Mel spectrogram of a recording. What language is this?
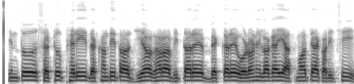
Odia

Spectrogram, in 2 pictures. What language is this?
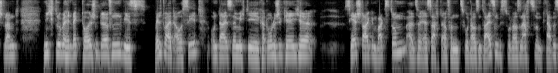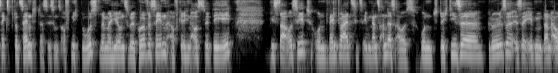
German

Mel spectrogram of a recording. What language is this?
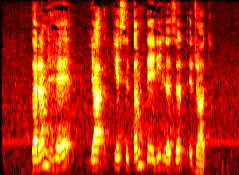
Urdu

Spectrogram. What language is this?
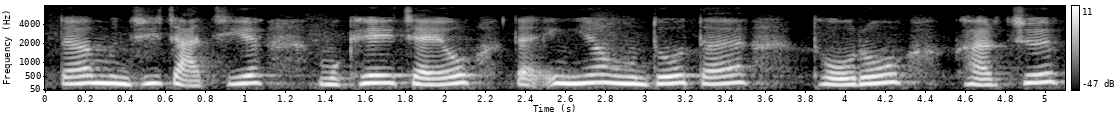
Sindhi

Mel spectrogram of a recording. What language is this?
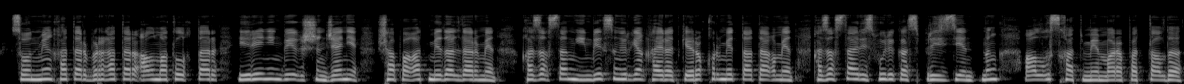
Kazakh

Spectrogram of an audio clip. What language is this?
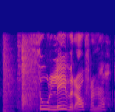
Icelandic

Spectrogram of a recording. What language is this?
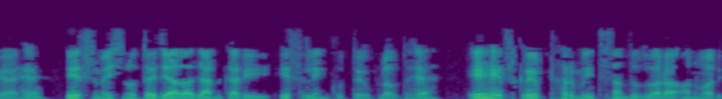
Punjabi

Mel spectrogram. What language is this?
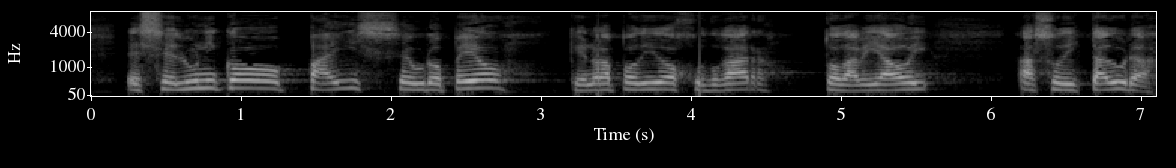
Spanish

